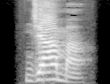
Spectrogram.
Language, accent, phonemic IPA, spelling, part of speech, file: Swahili, Kenya, /ˈⁿdʒɑ.mɑ/, njama, noun, Sw-ke-njama.flac
- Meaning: 1. conspiracy 2. plot (secret plan to achieve an end)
